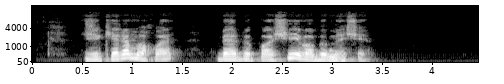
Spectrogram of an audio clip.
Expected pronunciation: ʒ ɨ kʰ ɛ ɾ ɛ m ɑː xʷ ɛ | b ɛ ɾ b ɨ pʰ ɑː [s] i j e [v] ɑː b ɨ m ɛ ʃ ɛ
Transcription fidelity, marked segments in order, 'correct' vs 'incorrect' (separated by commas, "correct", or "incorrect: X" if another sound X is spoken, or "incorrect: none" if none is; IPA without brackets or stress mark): incorrect: ʃ, correct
